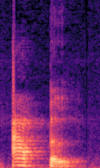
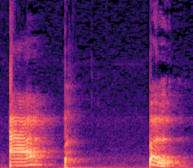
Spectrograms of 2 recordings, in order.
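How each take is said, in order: First: Said in the usual way. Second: "Apple" in two beats, ap, pause, ple; split into syllables. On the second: Shown as a demonstration. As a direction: break "Apple" apart: ap... ple. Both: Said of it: "there are two syllables".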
